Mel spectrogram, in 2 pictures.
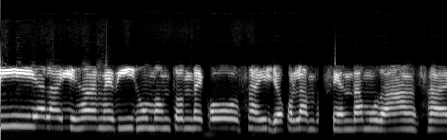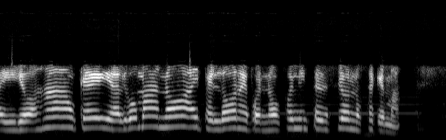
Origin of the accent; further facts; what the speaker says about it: Ponce, Puerto Rico; now in Trujillo Alto, Puerto Rico; yo soy de Ponce, pero vivo acá por Trujillo Alto. Uh-huh. Y entonces me mudé a un walk-up. Yo vivía en el campo, no tengo vecinos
